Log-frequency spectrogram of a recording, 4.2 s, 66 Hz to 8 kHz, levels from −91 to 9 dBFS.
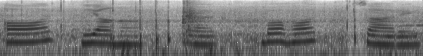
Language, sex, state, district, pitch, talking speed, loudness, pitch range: Hindi, female, Chandigarh, Chandigarh, 215 Hz, 70 wpm, -15 LUFS, 185-230 Hz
